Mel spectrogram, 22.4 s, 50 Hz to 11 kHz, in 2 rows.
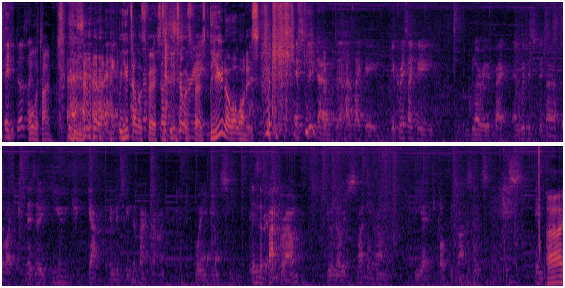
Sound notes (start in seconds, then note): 1.1 all laughing; 5.5 laughing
